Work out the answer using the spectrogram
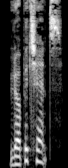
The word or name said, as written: loppetjans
